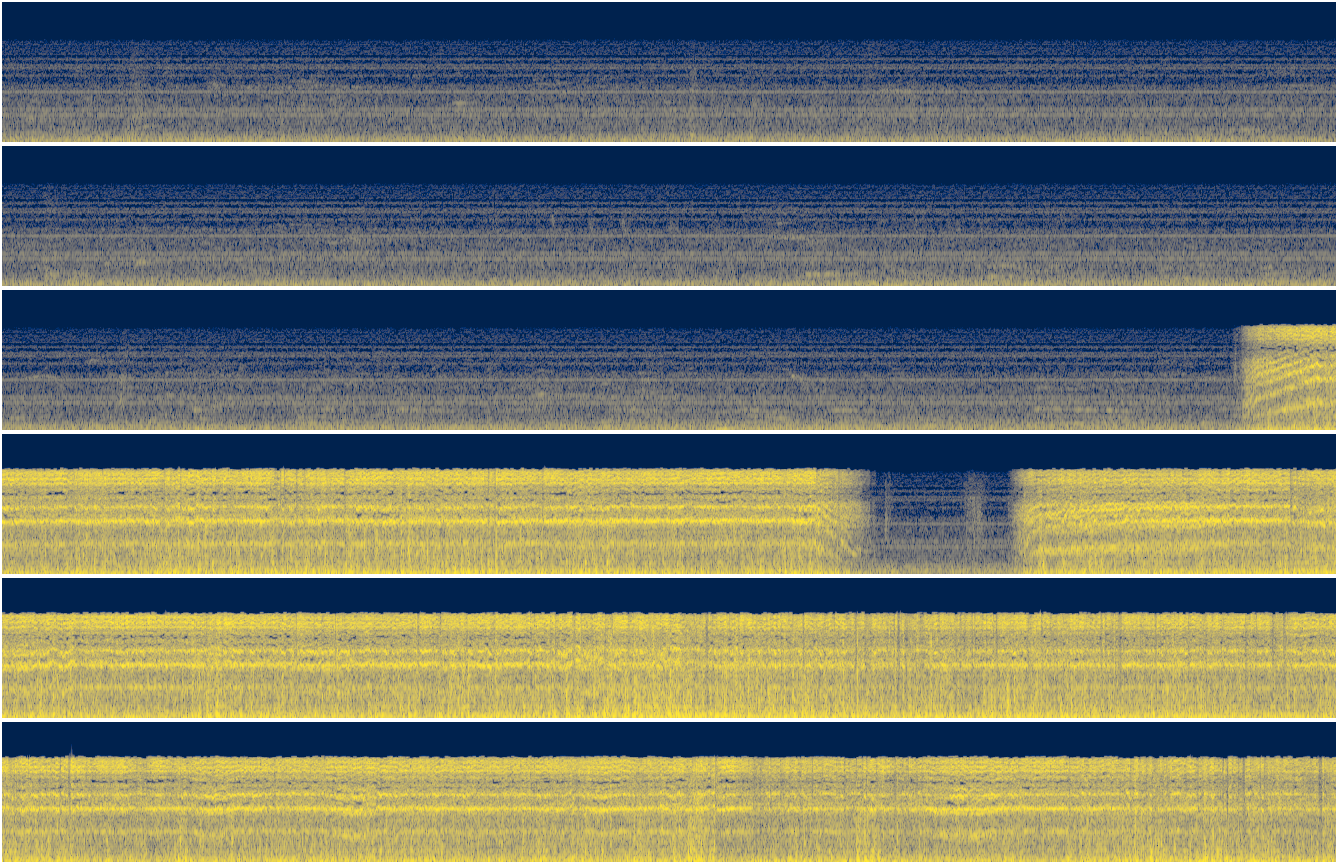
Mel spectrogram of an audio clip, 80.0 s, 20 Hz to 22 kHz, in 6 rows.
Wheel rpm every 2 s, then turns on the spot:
0, 0, 0, 0, 0, 0, 0, 0, 0, 0, 0, 0, 0, 0, 0, 0, 0, 0, 0, 30, 210, 230, 230, 230, 90, 120, 220, 230, 230, 230, 240, 230, 230, 230, 230, 230, 230, 230, 220, 230.
none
